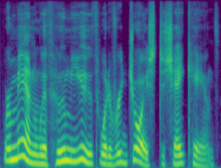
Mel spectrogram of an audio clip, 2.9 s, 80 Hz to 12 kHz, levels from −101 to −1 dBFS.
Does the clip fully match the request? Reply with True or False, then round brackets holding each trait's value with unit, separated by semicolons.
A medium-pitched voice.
False (195 Hz)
